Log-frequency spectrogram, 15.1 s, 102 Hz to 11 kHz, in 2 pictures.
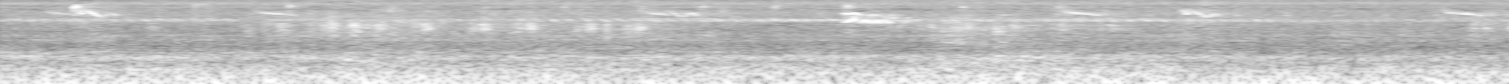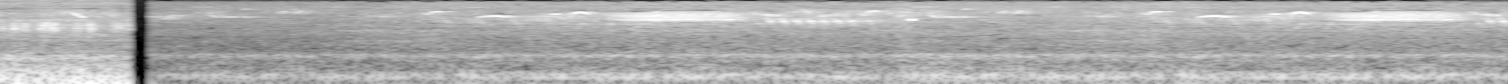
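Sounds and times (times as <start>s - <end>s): loud low rumble: 0.0s - 8.2s
songbirds chirping: 0.0s - 15.0s
steady low hum: 0.0s - 15.0s.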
